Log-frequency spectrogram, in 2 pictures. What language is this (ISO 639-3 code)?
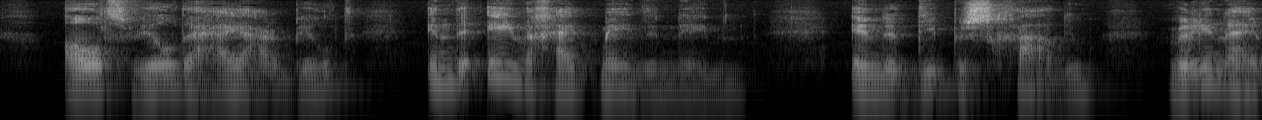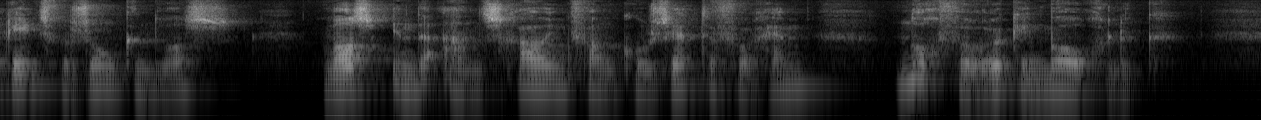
nld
